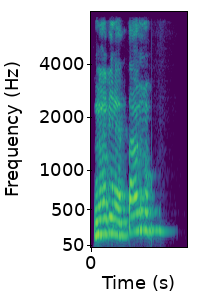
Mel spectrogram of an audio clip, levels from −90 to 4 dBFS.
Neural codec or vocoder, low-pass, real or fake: vocoder, 44.1 kHz, 128 mel bands, Pupu-Vocoder; 7.2 kHz; fake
